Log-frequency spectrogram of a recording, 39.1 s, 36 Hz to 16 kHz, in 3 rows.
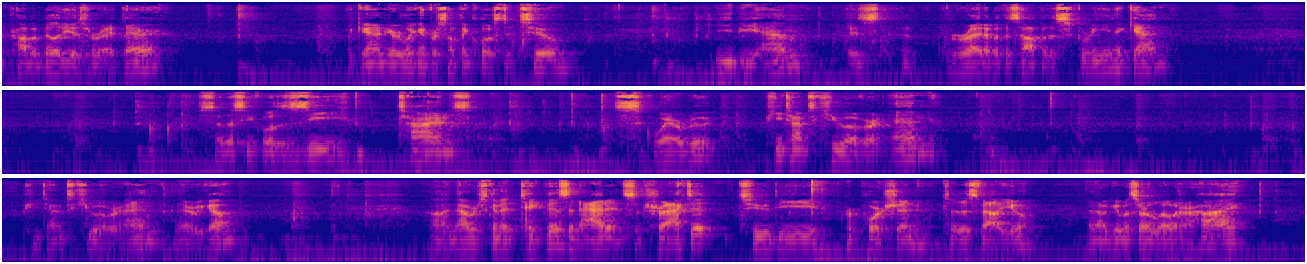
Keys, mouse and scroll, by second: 0.4-2.4 drag, 2.2 Return, 4.1 click, 6.2-8.0 typing, 9.5 click, 10.9 click, 12.3 click, 14.2 =, 15.8 click, 16.8-19.2 typing, 17.8 click, 22.0-23.2 drag, 23.2 *, 24.3 click, 25.4 /, 26.5 click, 27.5 ), 34.0 Return, 35.3-36.3 drag, 37.4 Return, 37.5-39.0 typing, 37.7 click.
